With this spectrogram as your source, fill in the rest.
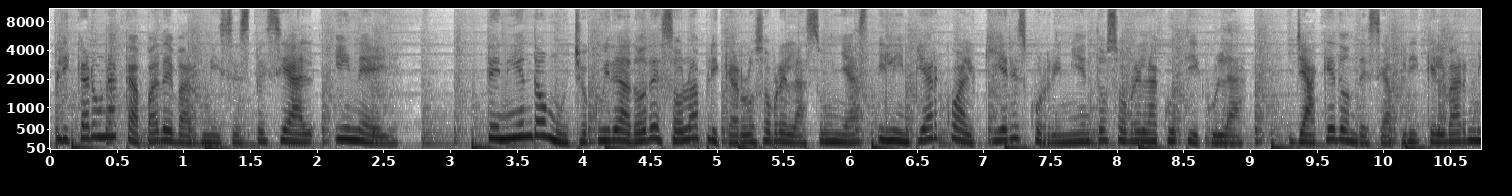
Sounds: Speech, Music

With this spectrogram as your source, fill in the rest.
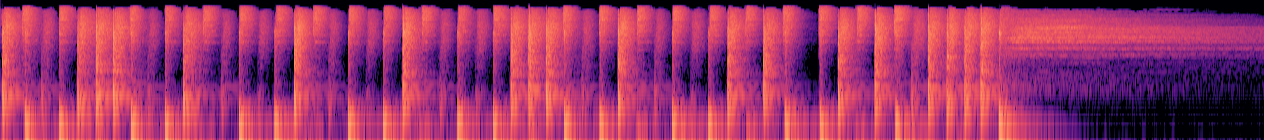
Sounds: Percussion, Musical instrument, Music, Drum, Drum kit, Snare drum, Bass drum

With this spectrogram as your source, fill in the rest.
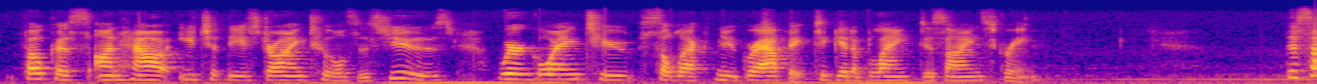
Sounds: Speech

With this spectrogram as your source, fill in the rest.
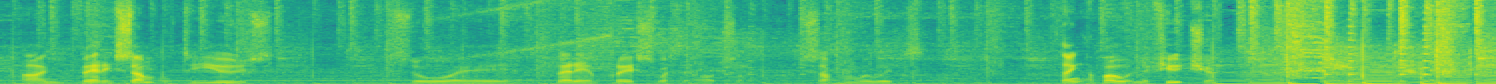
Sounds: Music, Speech

